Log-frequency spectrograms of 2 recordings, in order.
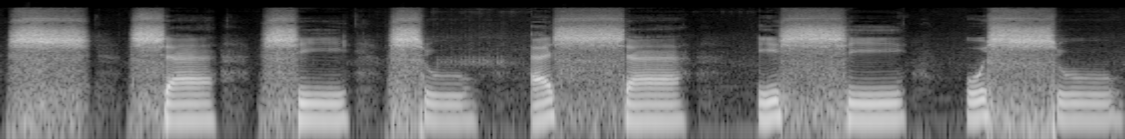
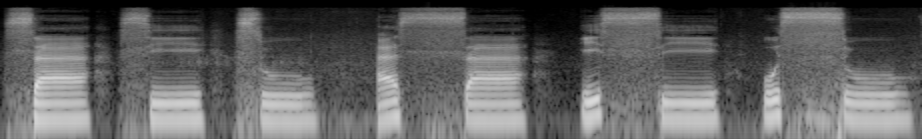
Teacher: kalau syin ya itu e dia mengeluarkan angin ya angin menyebar di dalam mulut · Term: attafasi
